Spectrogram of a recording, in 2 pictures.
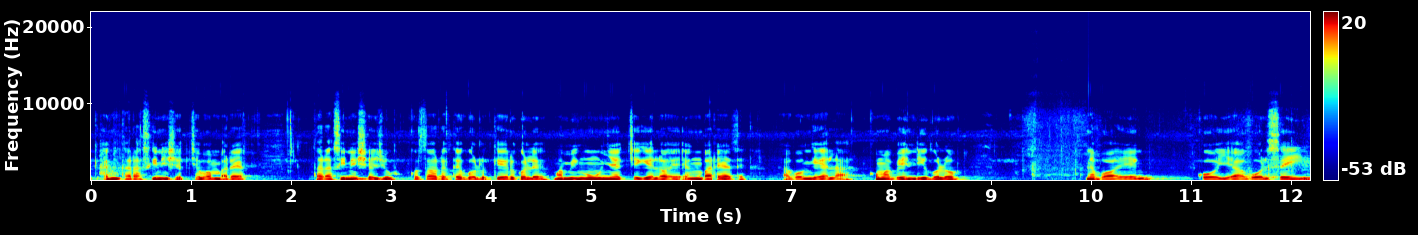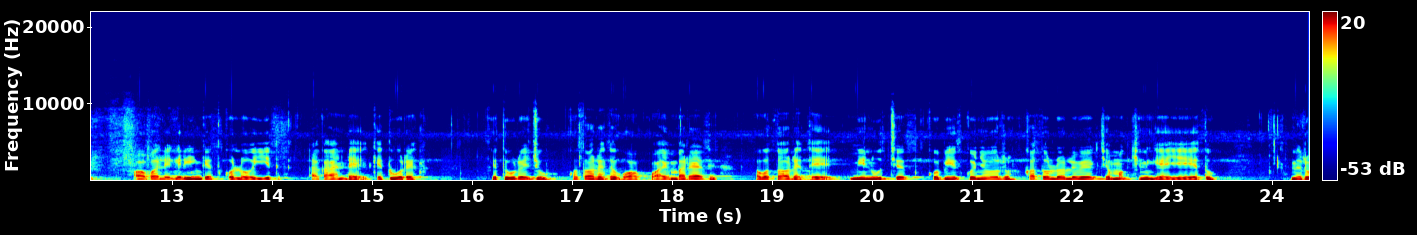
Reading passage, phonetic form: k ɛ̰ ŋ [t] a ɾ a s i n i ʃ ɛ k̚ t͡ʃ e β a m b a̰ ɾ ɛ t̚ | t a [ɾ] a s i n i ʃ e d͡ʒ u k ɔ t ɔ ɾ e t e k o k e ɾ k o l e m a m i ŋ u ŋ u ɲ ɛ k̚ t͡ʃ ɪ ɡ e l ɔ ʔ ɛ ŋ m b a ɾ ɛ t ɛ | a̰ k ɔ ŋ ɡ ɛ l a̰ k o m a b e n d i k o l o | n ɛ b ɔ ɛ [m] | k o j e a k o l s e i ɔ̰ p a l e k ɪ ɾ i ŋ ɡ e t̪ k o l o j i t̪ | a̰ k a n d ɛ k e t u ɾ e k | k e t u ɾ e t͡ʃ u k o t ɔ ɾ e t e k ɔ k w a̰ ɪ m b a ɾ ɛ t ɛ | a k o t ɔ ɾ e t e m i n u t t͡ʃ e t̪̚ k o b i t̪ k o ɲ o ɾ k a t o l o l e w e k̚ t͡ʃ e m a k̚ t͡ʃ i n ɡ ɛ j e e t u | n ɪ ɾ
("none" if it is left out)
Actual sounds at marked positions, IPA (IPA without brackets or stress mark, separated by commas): t, ɾ, ŋ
